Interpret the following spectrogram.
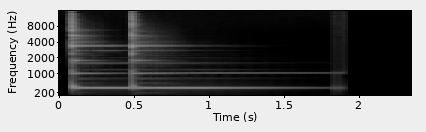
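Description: Subscribe-button notification bell sound effect: two quick bell-like dings about half a second apart, ringing out together and then cutting off suddenly just before the end.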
